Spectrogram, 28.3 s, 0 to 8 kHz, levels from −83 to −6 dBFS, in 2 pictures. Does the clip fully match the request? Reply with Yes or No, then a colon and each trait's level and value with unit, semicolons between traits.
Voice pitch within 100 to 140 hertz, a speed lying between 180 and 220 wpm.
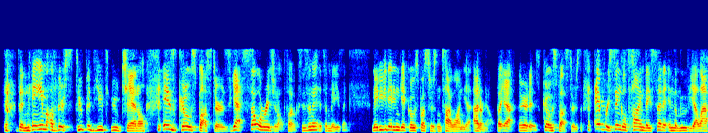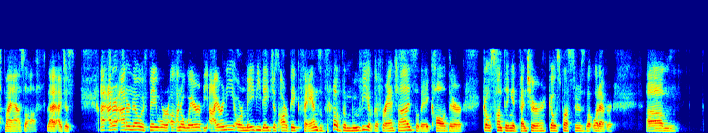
No: medium, 170 Hz; average, 185 wpm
